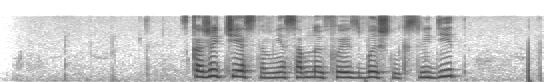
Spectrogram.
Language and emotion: Russian, angry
